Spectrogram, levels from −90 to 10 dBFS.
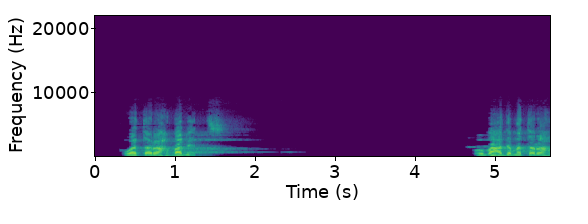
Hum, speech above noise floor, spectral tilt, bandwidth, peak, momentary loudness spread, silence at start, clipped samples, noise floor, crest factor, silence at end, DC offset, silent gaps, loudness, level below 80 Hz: none; 51 dB; -6.5 dB/octave; 7.4 kHz; -2 dBFS; 20 LU; 0.4 s; under 0.1%; -65 dBFS; 18 dB; 0 s; under 0.1%; 2.69-2.81 s, 2.88-4.63 s; -15 LUFS; -76 dBFS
